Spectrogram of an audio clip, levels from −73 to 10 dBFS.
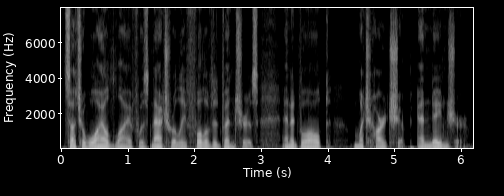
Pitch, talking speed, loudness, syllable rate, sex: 90 Hz, 145 wpm, -21 LUFS, 4.7 syllables/s, male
